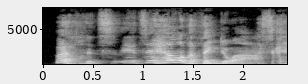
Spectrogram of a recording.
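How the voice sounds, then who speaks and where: A man's voice: on the high side, husky, heavily acted. Man acting a flustered, swooping reluctant doctor, muffled. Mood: dismayed. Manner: hesitant, protesting. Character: flustered, reluctant mild male doctor, easily put upon. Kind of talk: stage farce readers theater acting.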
